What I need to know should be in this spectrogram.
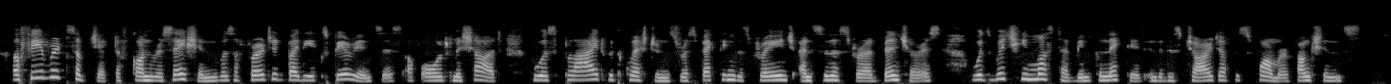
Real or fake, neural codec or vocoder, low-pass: real; none; 7.2 kHz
